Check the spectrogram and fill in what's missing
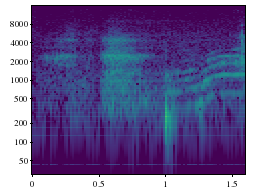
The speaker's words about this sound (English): Do you hear our cat?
